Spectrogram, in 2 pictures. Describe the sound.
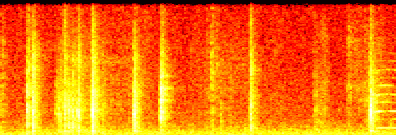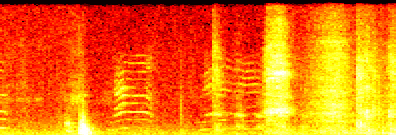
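A cat that wants to play meows several times, with short rising and falling cries, amid many scattered sharp clicks and taps and a steady low background hiss.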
